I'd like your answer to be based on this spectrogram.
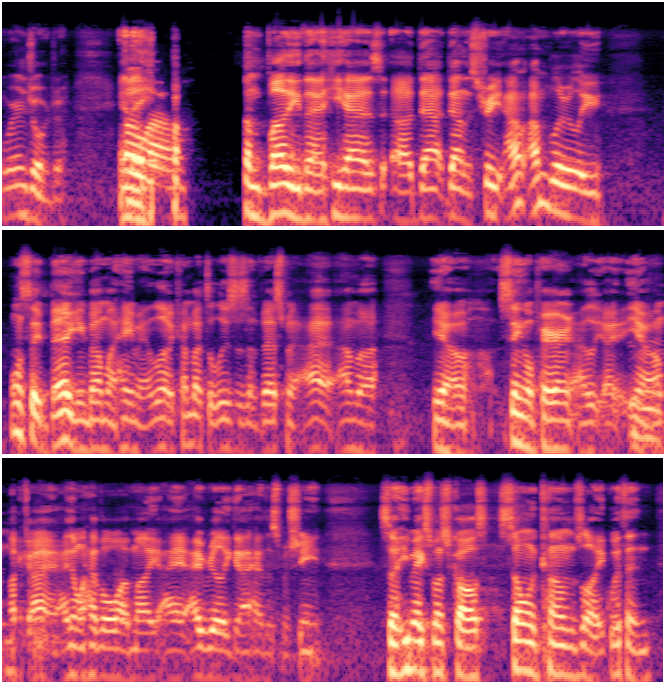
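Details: Stuttering in an adult man, onset in childhood, when it was very pronounced with blocks; it varies from day to day; speech here shows repetitions.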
